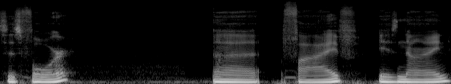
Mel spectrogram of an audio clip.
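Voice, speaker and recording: A man speaks in a bored tone that is dark and mellow, with fairly even intonation. The sound is dry and close, with no echo. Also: medium pitch for a man. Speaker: podcast co-host. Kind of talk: casual chat. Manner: flat, bored-sounding.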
